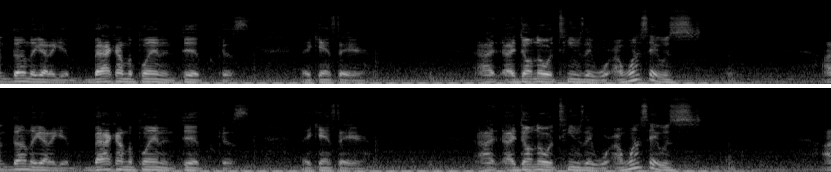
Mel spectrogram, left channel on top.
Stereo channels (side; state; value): both; normal; correlation 0.54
